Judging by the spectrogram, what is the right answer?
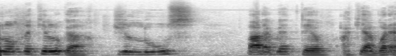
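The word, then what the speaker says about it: לוז: aí deixa me explicar Vou colocar aqui a palavra luz no hebraico tá aqui ó luz e pronuncia-se assim mesmo luz só que você percebeu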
